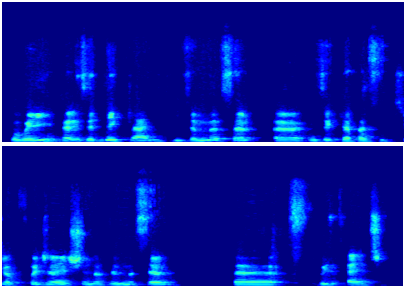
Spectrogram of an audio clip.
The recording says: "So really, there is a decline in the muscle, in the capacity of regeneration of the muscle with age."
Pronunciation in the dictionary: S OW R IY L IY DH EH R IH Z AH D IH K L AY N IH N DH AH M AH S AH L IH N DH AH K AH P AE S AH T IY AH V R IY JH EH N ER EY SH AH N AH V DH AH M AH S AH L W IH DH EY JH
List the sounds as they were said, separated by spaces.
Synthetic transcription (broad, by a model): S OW W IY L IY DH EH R IH Z AH D IH K L AY N IH N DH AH M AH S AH L IH N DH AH K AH P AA S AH T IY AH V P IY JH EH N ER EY SH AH N AH V DH AH M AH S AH L W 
